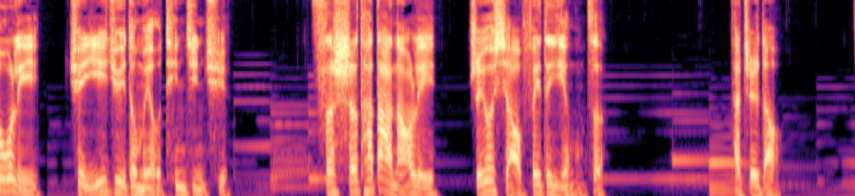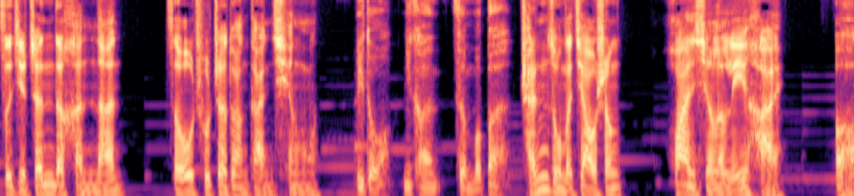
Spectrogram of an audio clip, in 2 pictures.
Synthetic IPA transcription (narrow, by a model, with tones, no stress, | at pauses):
wɔ˥li˨˩˦ | t͡ɕʰɥɛ˥˩i˧˥t͡ɕy˥˩t̪o˥ʊme˧˥ɪjo˨˩ʊt̪ʰi˥ŋt͡ɕi˥˧ŋt͡ɕʰy˥˩ | t͡sʰɹ̩˨˩ʂɻ̩˧˥t̪ʰa˥t̪a˥˩nɑ˧˥ʊli˨˩ | ʈ͡ʂɻ̩˧˥jo˧˥ʊɕjɑ˨˩ʊfe˥ɪd̪ə˧i˨˩ŋd͡zɹ̩˧˦ | t̪ʰa˥ʈ͡ʂɻ̩˥t̪ɑ˥˧ʊ | t͡sɹ̩˥˩t͡ɕi˨˩ʈ͡ʂə˥nd̪ə˨˩xə˨˩nna˧˥n | t͡so˨˩ʊʈ͡ʂʰu˥ʈ͡ʂɤ˥˧t̪wa˥˩nka˨˩nt͡ɕʰi˧˥ŋlə˧li˧˥t̪o˧˥˩ni˨˩kʰa˥˩nt͡sə˨˩nmə˦pa˥˩nʈ͡ʂʰə˧˥nt͡sʊ˨˩ŋd̪ə˦t͡ɕjɑ˥˩ʊʂɤ˥ŋ | xwa˥˩nɕi˧˥˩ŋlə˧li˧˥xa˧˩˦ɪ˧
